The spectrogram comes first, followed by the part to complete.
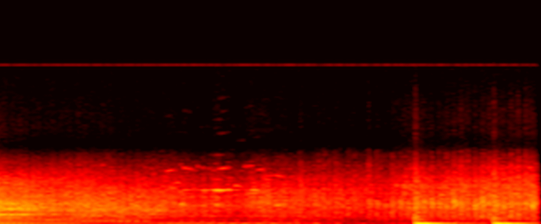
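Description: Jeep engine running with a rushing hiss, its pitch sinking as the vehicle slows and pulls up. About three seconds in, two deep drum hits from the film score land about half a second apart, each dropping in pitch.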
